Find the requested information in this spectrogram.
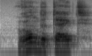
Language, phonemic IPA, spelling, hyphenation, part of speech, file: Dutch, /ˈrɔn.dəˌtɛi̯t/, rondetijd, ron‧de‧tijd, noun, Nl-rondetijd.ogg
- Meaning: lap time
